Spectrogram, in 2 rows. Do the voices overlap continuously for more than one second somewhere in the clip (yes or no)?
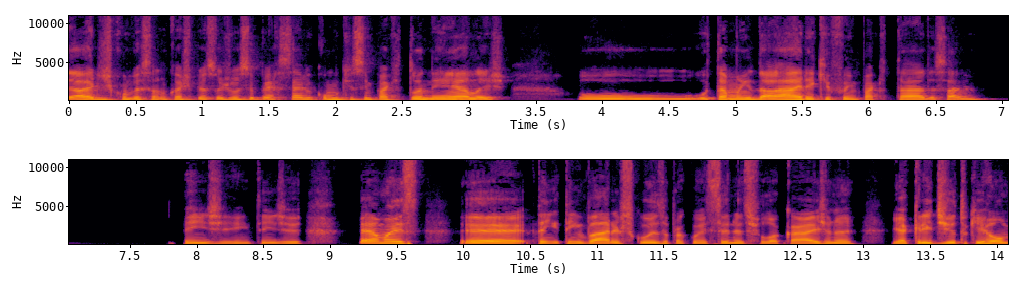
no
